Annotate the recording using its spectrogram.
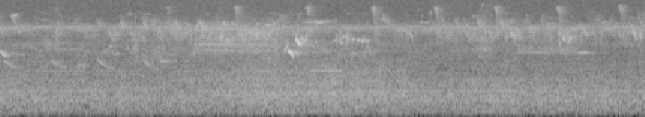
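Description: Outdoor garden ambience: small birds chirping in short, scattered calls over a steady background hiss, with one call a little louder about three seconds in.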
